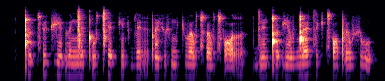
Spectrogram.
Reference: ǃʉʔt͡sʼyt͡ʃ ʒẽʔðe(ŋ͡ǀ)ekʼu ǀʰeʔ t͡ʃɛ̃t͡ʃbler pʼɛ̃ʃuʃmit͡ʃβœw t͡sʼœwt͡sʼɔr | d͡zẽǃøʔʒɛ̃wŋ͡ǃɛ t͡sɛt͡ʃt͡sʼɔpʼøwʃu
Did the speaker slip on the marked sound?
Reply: no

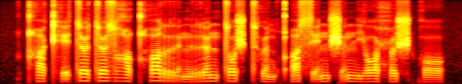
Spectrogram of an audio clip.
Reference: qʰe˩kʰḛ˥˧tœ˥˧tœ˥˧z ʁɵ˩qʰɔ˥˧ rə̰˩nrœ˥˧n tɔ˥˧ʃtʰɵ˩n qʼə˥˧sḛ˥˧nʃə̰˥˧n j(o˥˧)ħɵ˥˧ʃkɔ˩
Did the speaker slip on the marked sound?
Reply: yes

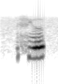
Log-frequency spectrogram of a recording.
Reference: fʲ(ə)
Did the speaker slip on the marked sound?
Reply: no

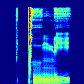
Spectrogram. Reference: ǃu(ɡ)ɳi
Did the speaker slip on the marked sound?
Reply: yes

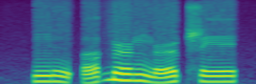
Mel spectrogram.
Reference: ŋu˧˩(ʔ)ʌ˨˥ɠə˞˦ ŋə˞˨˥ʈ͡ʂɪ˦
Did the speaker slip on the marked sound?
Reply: no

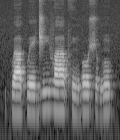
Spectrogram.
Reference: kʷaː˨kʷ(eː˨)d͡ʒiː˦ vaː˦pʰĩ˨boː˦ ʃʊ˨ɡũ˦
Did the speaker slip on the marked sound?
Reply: no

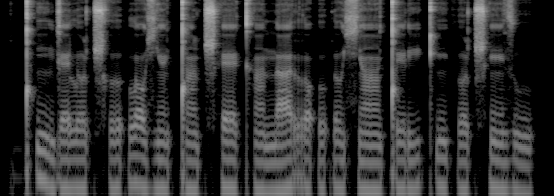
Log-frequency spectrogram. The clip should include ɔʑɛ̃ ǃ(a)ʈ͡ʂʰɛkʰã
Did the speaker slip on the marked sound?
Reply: yes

